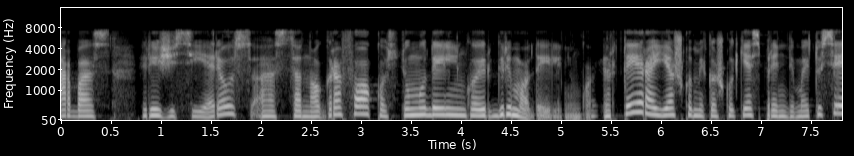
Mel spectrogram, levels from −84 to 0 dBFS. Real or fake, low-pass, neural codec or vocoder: real; 7.2 kHz; none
